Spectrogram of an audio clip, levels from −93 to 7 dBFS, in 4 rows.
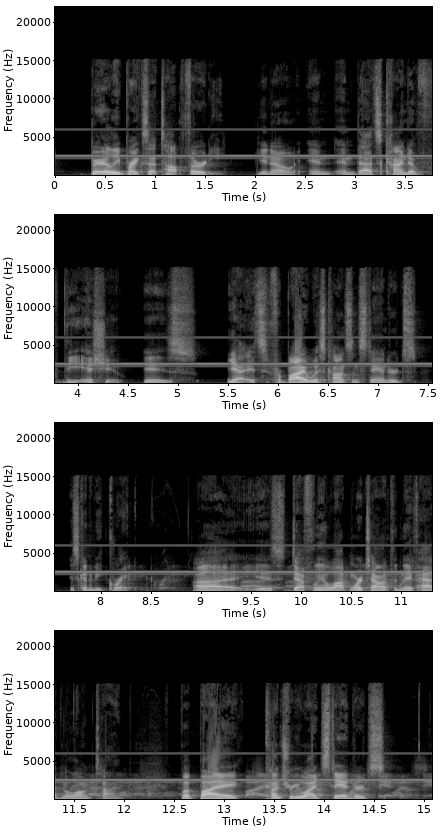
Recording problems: echo of what is said; noticeable; from 8 s on; 440 ms later, 15 dB below the speech
high-pitched whine; noticeable; throughout; 2.5 kHz, 15 dB below the speech

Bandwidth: 15 kHz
